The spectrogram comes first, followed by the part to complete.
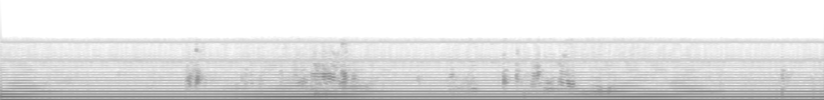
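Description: A steady electrical hum with a deep drone and a stack of overtones, slowly swelling and fading about every four seconds, as picked up by a security camera's built-in microphone. A few short, higher sounds come through it a few times.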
